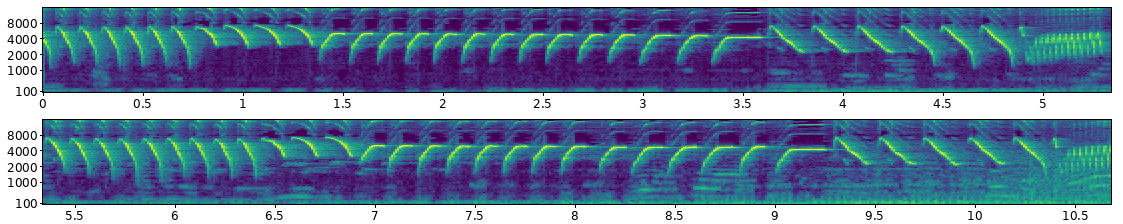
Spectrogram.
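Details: Timbrado canary, a Spanish singing breed, in training song: long series of quick high downslurred notes at changing pitches, rolling rhythmically, with a faint low hum in the background.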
